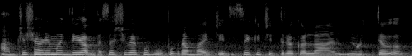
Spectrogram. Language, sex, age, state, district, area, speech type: Marathi, female, 18-30, Maharashtra, Amravati, rural, spontaneous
